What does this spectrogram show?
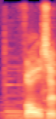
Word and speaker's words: Walter: i'm gonna kill you volta being encouraging in his own special way and yes according to the katakana it is pronounced like a v not a w i'd rather avoid death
